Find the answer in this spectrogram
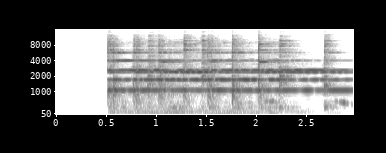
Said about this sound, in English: There's our victory bell.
